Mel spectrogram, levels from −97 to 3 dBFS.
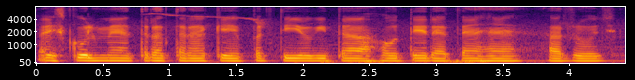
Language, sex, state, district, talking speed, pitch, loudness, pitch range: Hindi, male, Chhattisgarh, Kabirdham, 175 wpm, 135 Hz, -17 LUFS, 130-135 Hz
